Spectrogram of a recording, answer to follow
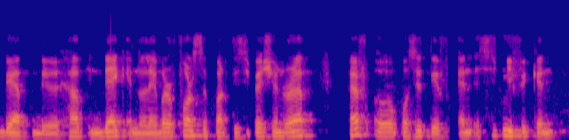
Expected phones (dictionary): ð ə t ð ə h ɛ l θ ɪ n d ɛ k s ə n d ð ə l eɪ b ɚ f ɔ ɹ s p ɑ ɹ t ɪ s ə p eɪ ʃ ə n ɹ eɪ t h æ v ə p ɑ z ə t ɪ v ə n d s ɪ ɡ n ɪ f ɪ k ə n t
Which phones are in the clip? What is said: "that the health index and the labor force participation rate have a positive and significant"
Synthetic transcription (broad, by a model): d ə t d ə h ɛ l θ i n d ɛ k ə n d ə l eɪ b ɚ f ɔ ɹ s p ɑ ɹ t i s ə p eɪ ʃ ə n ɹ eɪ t h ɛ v ə p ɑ s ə t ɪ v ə n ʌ s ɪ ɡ n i f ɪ k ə n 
